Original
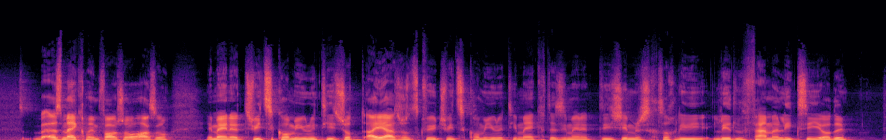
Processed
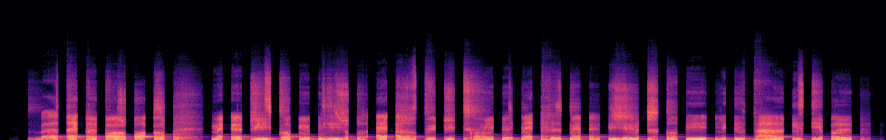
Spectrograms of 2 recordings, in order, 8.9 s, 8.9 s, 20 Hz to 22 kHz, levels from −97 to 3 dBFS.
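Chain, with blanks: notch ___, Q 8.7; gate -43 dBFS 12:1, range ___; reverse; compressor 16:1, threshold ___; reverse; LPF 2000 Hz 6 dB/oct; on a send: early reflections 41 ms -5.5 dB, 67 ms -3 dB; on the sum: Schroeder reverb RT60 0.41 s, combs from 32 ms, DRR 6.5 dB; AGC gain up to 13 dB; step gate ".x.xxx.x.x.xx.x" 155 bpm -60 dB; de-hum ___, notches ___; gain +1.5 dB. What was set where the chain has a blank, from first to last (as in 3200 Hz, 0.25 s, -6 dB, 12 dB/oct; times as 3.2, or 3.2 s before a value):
940 Hz, -38 dB, -27 dBFS, 306.5 Hz, 3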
